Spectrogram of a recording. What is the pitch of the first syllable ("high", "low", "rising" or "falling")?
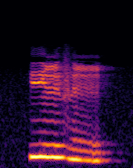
high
